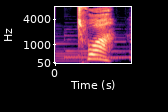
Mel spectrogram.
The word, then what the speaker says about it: toi: OI wird wie Englisch Water ausgesprochen. – Toi, Toilette, Droit.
